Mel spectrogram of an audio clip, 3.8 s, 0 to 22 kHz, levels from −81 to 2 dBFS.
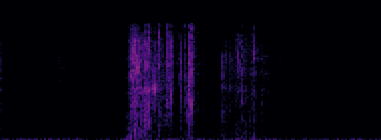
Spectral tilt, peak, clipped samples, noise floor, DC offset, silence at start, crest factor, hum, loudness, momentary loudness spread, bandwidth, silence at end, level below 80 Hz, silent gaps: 1 dB/octave; -18 dBFS; under 0.1%; -76 dBFS; under 0.1%; 0 s; 34 dB; none; -45 LUFS; 13 LU; 12 kHz; 0.3 s; -76 dBFS; none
